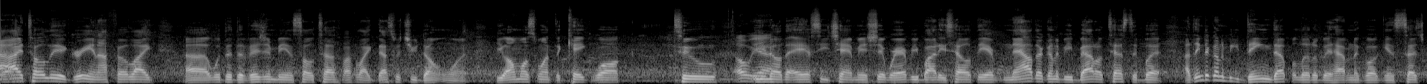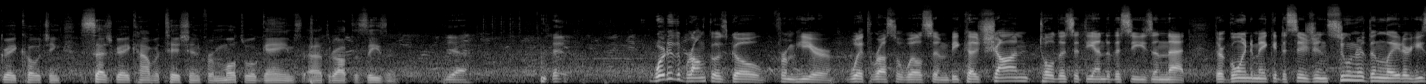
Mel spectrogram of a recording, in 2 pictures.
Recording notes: LIVE from Super Bowl Radio Row.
